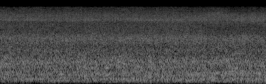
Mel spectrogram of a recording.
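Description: Kapila Theertham water falls from the hills into a temple pond, a steady, dense rush of falling water with no breaks, moderately loud and alone.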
